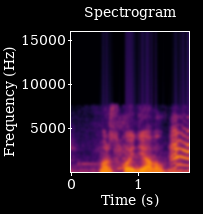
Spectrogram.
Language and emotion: Russian, neutral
